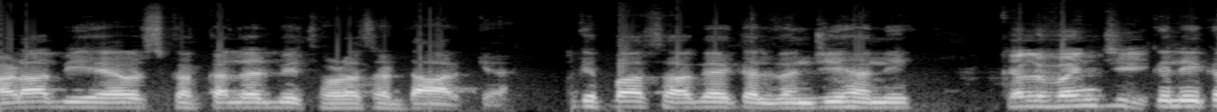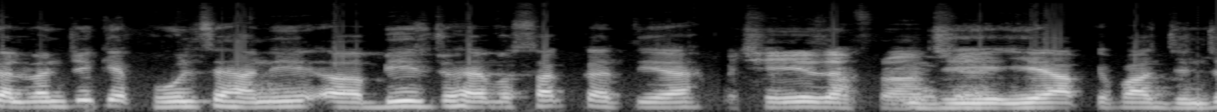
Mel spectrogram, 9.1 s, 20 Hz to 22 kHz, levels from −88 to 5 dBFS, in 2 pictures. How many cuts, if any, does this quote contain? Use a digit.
3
